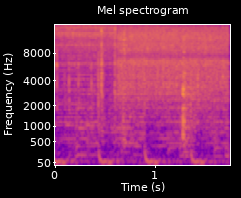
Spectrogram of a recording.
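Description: Onions sizzle in a hot pan alongside bacon, a steady frying hiss with rhythmic scraping stirs repeating about every half second, close and continuous with no talking.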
